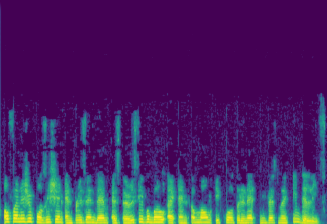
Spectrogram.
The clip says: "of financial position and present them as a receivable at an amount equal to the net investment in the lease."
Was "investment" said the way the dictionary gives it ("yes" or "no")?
yes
